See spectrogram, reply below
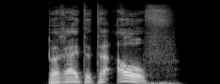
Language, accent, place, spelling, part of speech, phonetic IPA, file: German, Germany, Berlin, bereitete auf, verb, [bəˌʁaɪ̯tətə ˈaʊ̯f], De-bereitete auf.ogg
- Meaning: inflection of aufbereiten: 1. first/third-person singular preterite 2. first/third-person singular subjunctive II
